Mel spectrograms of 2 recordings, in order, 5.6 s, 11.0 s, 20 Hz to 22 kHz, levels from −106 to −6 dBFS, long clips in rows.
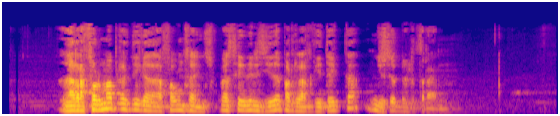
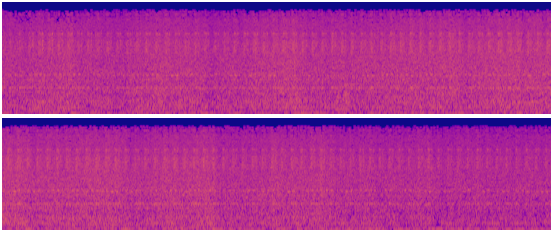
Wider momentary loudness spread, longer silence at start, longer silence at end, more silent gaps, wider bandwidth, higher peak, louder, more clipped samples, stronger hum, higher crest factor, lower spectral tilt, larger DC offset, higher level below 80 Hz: first, 15 LU vs 4 LU; first, 0.55 s vs 0 s; first, 1.1 s vs 0 s; neither; second, 11.5 kHz vs 17 kHz; first, 0 dBFS vs -28 dBFS; first, -23 LUFS vs -42 LUFS; neither; neither; first, 24 dB vs 16 dB; first, -5.5 dB/octave vs -0.5 dB/octave; neither; about the same, -62 dBFS vs -64 dBFS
